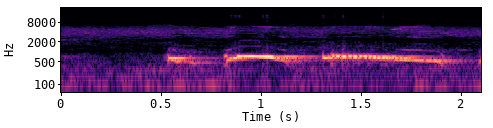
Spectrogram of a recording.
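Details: Low cooing of a spotted dove in thúc bổi style: a short coo, then two longer drawn-out hollow notes that dip slightly in pitch, with little background noise.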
